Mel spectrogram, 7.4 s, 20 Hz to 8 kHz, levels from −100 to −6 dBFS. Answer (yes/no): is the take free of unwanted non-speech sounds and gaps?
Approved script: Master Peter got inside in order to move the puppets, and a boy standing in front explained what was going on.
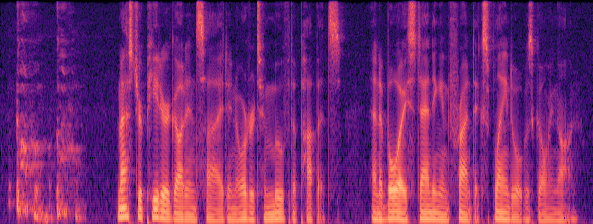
no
